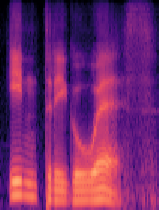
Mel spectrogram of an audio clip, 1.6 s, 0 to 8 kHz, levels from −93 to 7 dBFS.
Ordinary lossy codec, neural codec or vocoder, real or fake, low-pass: none; codec, 16 kHz, 0.2 kbps, FocalCodec; fake; none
